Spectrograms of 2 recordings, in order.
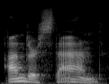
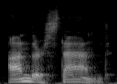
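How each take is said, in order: First: The first syllable has an 'a' vowel. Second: The first syllable has an 'a' vowel.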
